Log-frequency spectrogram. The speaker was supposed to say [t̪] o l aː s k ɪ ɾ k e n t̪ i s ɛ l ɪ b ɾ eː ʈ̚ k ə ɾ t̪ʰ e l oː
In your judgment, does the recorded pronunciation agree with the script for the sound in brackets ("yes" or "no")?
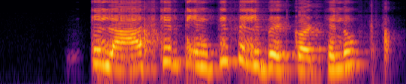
yes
